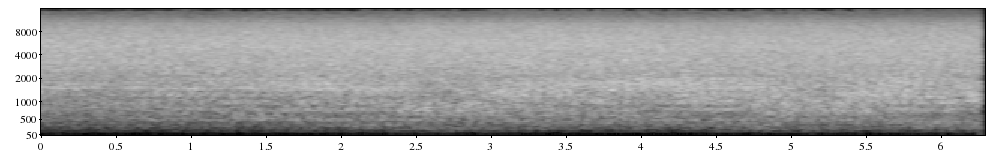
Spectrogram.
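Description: Fast river water rushing and churning in whitewater below a boulder dam: a steady wash of noise that swells slightly over a few seconds.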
